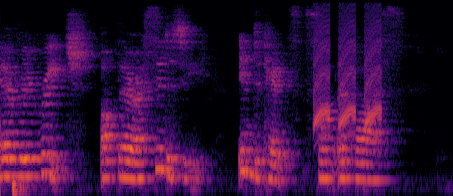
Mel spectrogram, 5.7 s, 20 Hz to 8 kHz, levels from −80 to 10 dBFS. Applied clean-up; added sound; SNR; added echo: none; Alarm; 6 dB; reverberation time 0.6 s.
